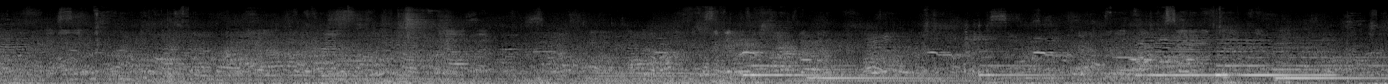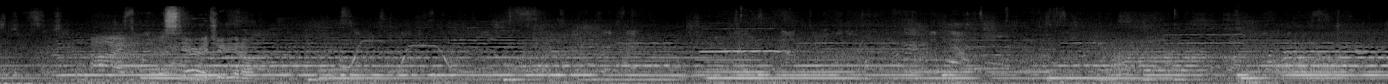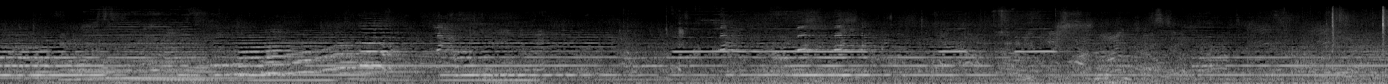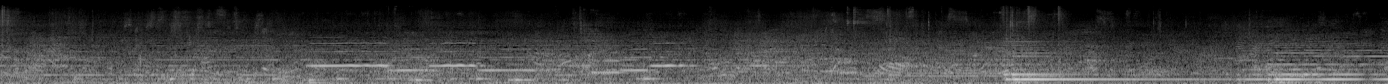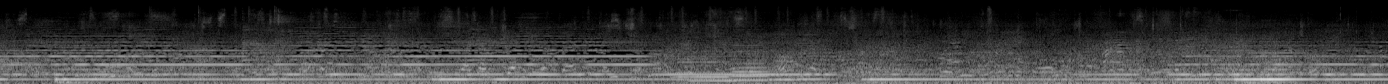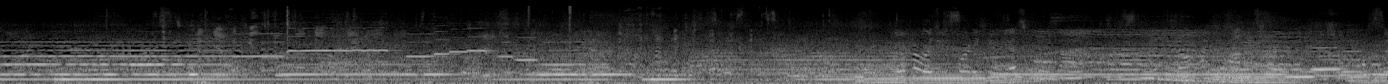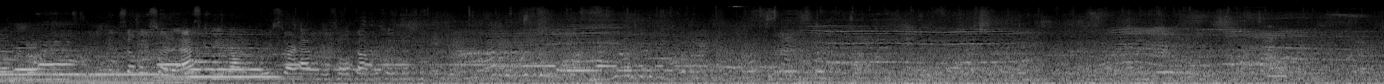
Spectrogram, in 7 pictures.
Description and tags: audience-orchestra-warmup
Orchestra warming up and crowd noise before a high school musical
ambient, talking, highschool, concert, crowd, musical, audience, warmup, tuning, orchestra, people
